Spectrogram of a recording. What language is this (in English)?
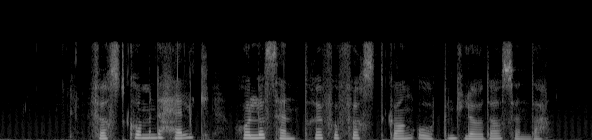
Norwegian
